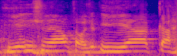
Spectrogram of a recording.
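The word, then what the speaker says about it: إِيَّاكَ: اس میں آپ توجہ، ایاکا ہے، ایاکا۔ اب یہاں پر ایاکا میں یہ کون سا حرکت ہے؟ چھوٹے حرکات ہیں یا بڑے حرکات میں سے ہیں؟ چھوٹا۔ آپ دیکھیں تلفظ کرتے وقت انشاءاللہ تعالیٰ یہ ملحوظ نظر رکھیں، ایاکا نعبد و ایاکا، کا نہیں ہے، کا نہیں ہے، ایاکا الگ ہے، آپ، نعبد ہم آپ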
